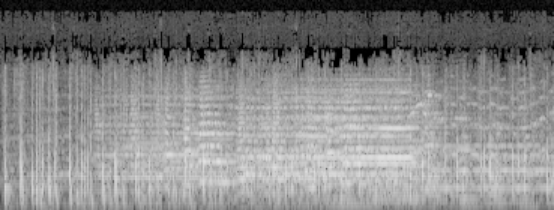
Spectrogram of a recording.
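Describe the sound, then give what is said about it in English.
The hooves of Silver, the Lone Ranger's great horse, clip-clop in a steady, quick rhythm as he sets out in the darkness, fairly loud, blended with a swelling tonal backdrop that sounds like dramatic music. “Leaving Tonto on guard, the Lone Ranger set out in the darkness on his great horse, Silver.”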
